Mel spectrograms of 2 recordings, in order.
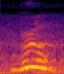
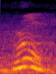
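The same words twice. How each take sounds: The two takes are said the same way.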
